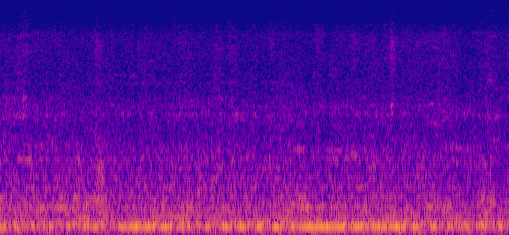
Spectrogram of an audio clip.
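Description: Steady low rumble of a moving passenger train heard from the open window of one of its carriages, the drone swelling and easing slightly with a few faint knocks from the wheels on the rail joints.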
